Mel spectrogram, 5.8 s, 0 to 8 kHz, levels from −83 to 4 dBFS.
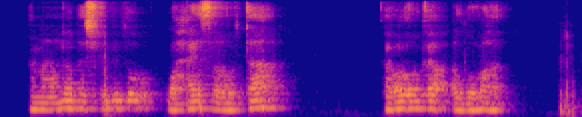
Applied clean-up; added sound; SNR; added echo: neural mask model DeepFilterNet 3.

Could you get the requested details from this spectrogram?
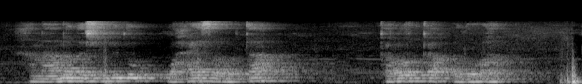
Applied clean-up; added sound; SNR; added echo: none; Car; 12 dB; reverberation time 1.1 s.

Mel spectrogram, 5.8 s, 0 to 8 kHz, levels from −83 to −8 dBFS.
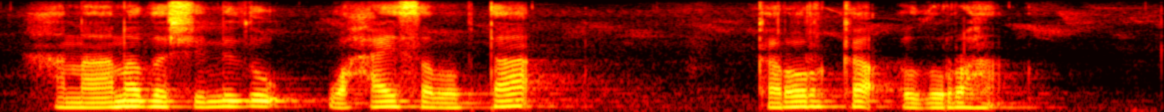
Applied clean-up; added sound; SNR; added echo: none; none; none; none.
